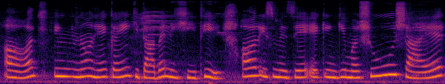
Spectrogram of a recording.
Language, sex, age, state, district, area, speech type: Urdu, female, 18-30, Telangana, Hyderabad, urban, spontaneous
